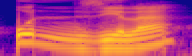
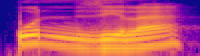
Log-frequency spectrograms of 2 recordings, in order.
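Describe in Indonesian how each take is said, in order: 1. Bunyi n dilafalkan dengan jelas dan tegas. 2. Bunyi n dilafalkan dengan jelas dan tegas.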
